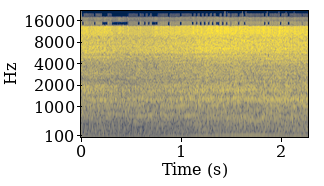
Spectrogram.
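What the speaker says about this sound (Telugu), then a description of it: "ఇంజన్ యొక్క నాయిస్ కూడా పర్ఫెక్ట్గా అయితే ఉంది రేస్ దేదో ఎక్బార్ దేదో" A 2015 Hyundai i20 Active SX engine runs with a smooth, steady hum, the pitch rising slightly midway as if lightly revved, heard alone and close.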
